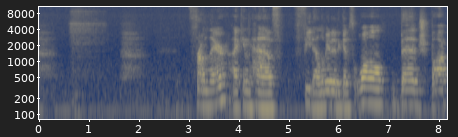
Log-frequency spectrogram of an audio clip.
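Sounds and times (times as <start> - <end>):
deep diaphragmatic breathing: 0.0 - 3.0
speech: 3.2 - 8.1.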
